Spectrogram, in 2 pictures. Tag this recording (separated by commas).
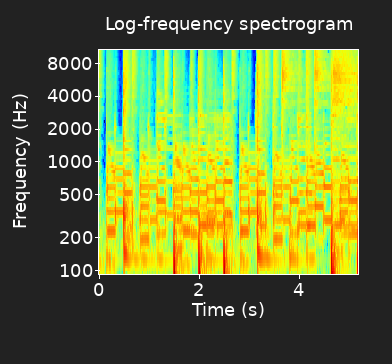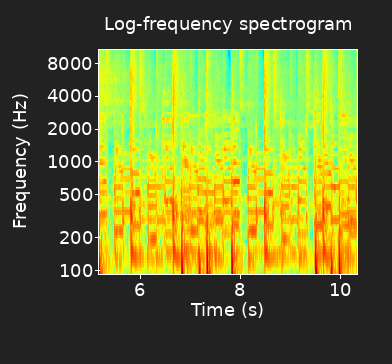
Music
